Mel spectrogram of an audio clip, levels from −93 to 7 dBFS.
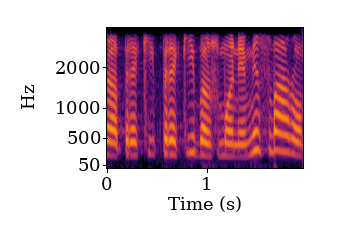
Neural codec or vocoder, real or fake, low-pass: none; real; 3.6 kHz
